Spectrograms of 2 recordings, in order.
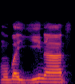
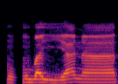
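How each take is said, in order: First: The vowel after the doubled y is i. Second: The vowel after the doubled y is a. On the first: This is one reading tradition's version. "Itu kan dibaca dengan kasroh ya" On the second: This is another reading tradition's version. "Imam Syu'bah membaca dengan fat fathah huruf ya-nya"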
